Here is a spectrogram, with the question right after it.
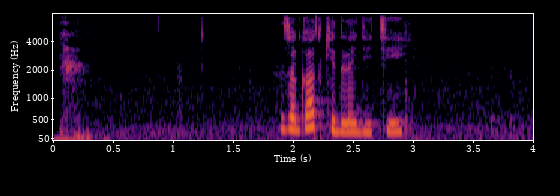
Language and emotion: Russian, neutral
